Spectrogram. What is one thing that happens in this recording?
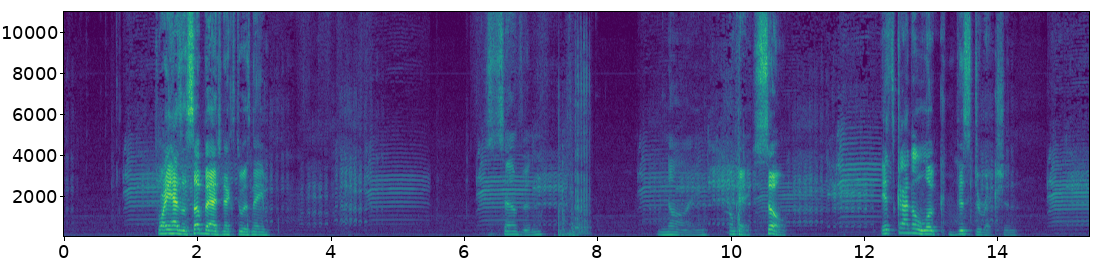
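A man talks with animation into a microphone, close by.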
